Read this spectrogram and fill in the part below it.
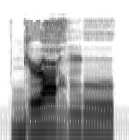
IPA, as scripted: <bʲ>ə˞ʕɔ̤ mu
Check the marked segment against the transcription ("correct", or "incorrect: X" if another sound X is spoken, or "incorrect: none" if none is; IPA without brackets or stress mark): correct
